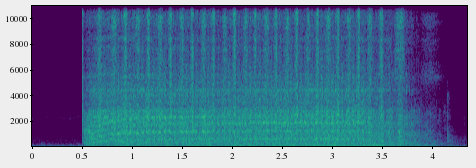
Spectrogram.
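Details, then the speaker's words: Caterpillar dozer parked since 1992, engine with magneto: even steady cranking chuff about three seconds, never catches, winds down; no spark from dirty magneto breaker points. "all right so there was no spark so we have to take off the air cleaner and a bunch of other stuff to get the cover off of the Magneto"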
